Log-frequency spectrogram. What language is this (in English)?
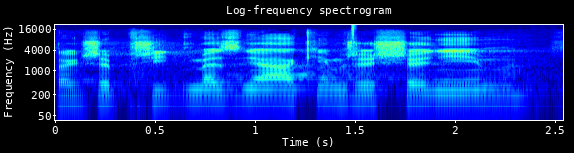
Czech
